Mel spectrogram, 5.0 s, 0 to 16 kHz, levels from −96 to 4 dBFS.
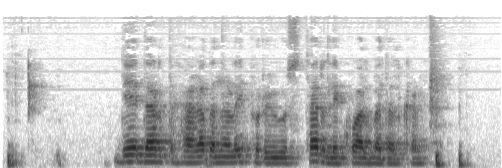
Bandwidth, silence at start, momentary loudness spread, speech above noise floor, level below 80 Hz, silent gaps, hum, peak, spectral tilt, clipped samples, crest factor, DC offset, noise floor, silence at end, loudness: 11 kHz; 0.1 s; 17 LU; 40 dB; -44 dBFS; none; none; -4 dBFS; -7.5 dB/octave; under 0.1%; 18 dB; under 0.1%; -61 dBFS; 0.35 s; -21 LUFS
